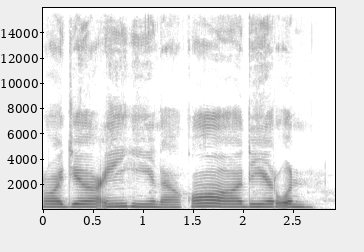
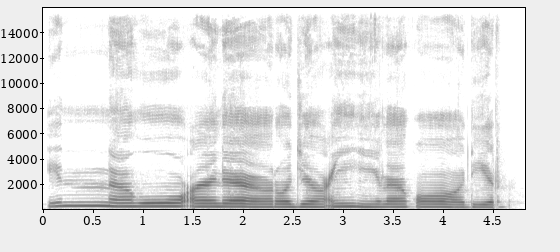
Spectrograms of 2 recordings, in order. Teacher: Jadi hurufnya tidak lagi berharokat run, tetapi jadi sukun. Laqadir ketika dibacanya menjadi sukun.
